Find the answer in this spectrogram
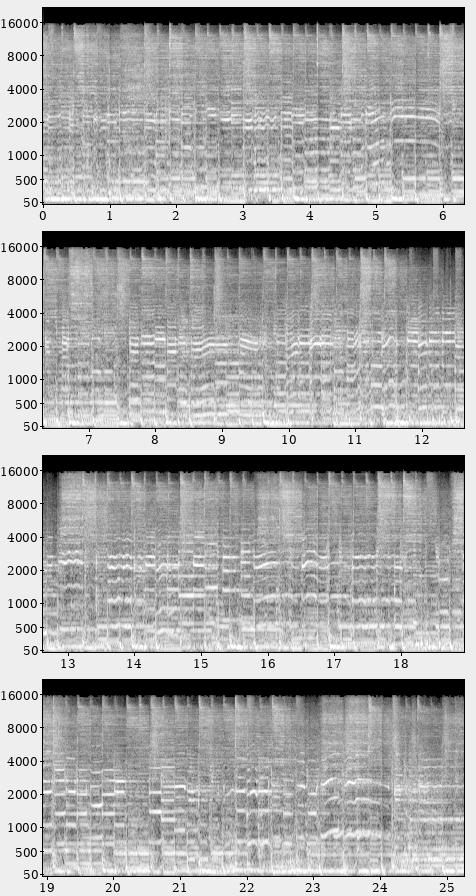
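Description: A live rock band playing an instrumental break: a lead electric guitar, a Fender Stratocaster, plays a solo line full of bent notes over drums and bass guitar.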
